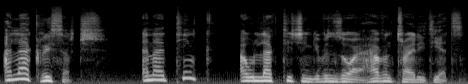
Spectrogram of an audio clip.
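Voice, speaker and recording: A man's voice: mid-range voice, big pitch swings, moderate pace, dry recording, lightly acted. A young man playing an eager, nervous journalism student in an educational radio drama, speaking earnest, carefully enunciated English.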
